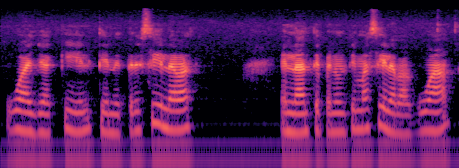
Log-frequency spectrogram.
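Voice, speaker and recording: A woman teaching a grammar lesson, explaining each example slowly and clearly. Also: medium pitch, fairly bright tone. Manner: slow, clear and methodical, spelling out examples.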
